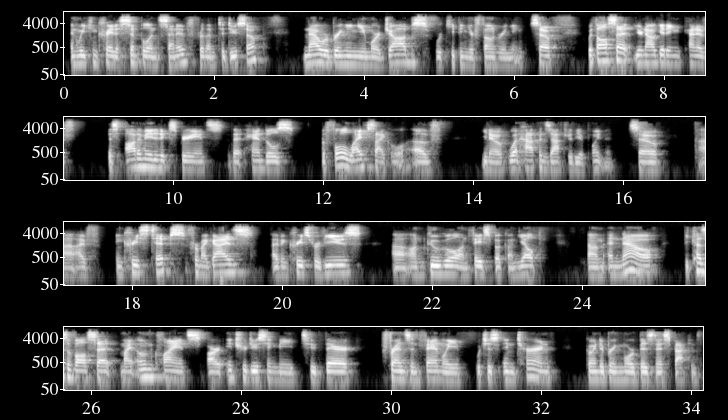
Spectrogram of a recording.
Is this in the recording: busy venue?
no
